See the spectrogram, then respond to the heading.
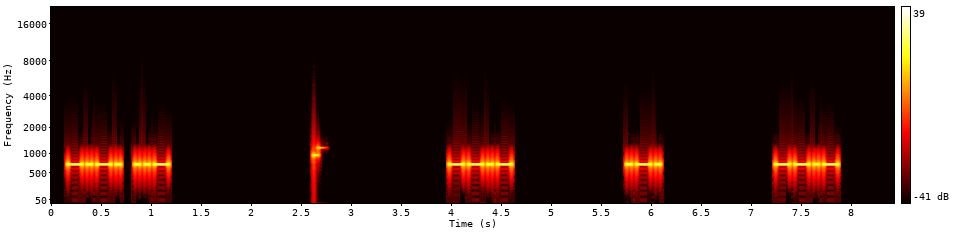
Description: Morse code, heard as a keyed tone, about 25 wpm, spaced as for 9 wpm, 700 Hz. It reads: CU QRQ
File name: Top 90 QSO Elements - 8x Character Spacing - 25wpm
